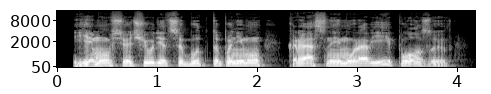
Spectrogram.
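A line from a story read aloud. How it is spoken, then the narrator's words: Loud laughter. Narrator (Russian): с хохотом сказала одна из женщин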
